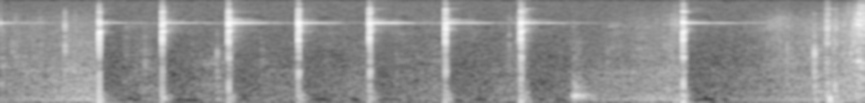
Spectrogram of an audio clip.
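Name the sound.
hammering tent stakes into the ground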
